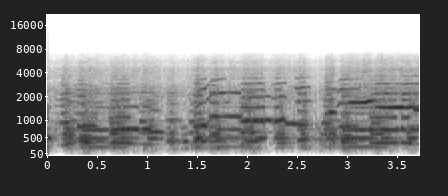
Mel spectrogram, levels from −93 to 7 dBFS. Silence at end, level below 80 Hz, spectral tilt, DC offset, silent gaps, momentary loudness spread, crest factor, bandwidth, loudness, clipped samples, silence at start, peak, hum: 0 s; -80 dBFS; -5 dB/octave; under 0.1%; none; 8 LU; 12 dB; 6.6 kHz; -17 LUFS; under 0.1%; 0 s; -4 dBFS; none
